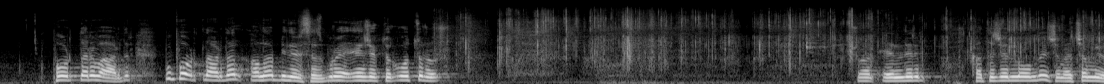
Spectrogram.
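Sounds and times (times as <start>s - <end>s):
plastic packaging crinkling: 4.2s - 11.0s.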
